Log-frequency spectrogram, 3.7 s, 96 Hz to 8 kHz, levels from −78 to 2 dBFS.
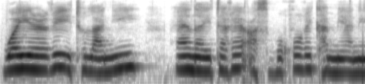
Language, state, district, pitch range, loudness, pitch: Sumi, Nagaland, Kohima, 190-220 Hz, -16 LUFS, 210 Hz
